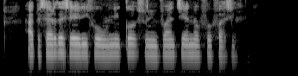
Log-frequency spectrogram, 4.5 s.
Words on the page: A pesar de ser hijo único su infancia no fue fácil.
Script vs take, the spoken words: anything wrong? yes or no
no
